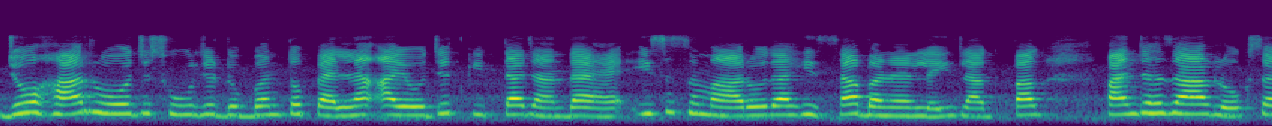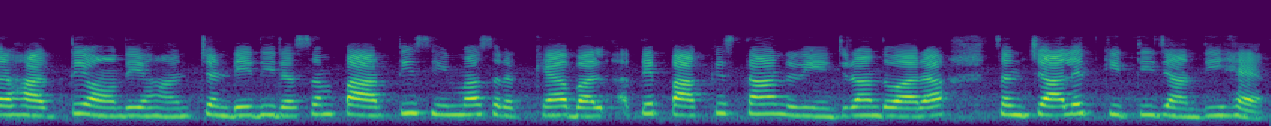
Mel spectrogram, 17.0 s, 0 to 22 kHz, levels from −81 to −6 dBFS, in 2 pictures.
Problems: none marked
